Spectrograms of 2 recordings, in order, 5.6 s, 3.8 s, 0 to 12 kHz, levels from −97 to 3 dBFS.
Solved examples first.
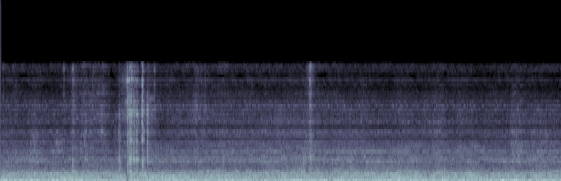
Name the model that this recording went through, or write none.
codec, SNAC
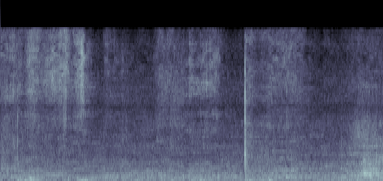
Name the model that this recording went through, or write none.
codec, SNAC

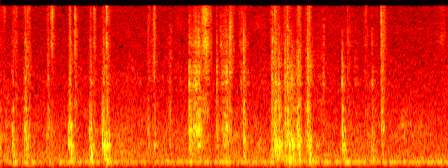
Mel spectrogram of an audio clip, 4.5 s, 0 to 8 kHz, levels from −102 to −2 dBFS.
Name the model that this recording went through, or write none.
none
